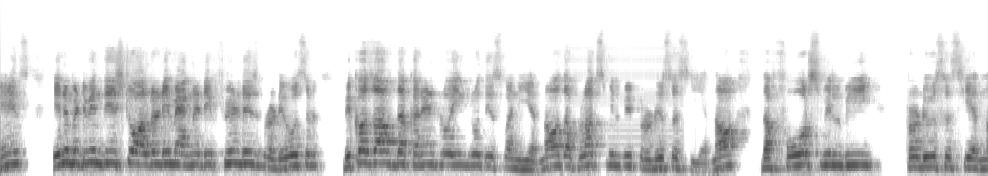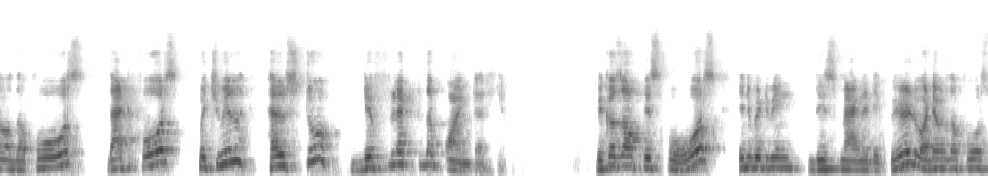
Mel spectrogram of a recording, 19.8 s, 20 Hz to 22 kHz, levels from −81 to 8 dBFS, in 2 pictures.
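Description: From 5.65 to 6.83 s the audio carries GSM phone buzz: a nearby 2G phone in a call pulses its transmitter about 217 times a second, and the audio circuitry rectifies those pulses into a hard, raspy 217 Hz buzz about 30 dB below the signal. On a spectrogram it is a stack of evenly spaced harmonic lines at multiples of 217 Hz; the waveform shows a regular comb of spikes. From 6.83 to 7.56 s GSM signalling bursts follow, with the phone still in the call while its user is silent. This is a run of even ticks with a longer buzz twice a second, quieter at roughly 40 dB down, that appears as short, gapped clusters of vertical lines on the spectrogram.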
